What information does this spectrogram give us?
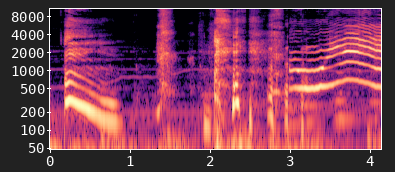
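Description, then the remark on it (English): A woman at the front door cries in high, wavering wails, the drawn-out sobs bending and sliding in pitch so they sound like a cat's meowing, with brief gasping breaths between. “She sounded like how my cat was supposed to sound.”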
